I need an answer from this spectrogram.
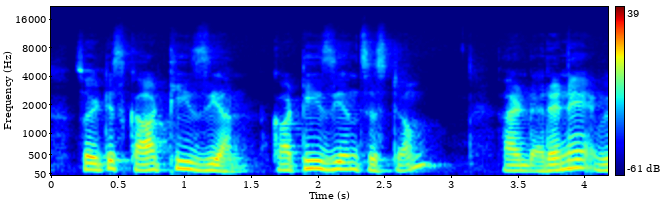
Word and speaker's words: Cartesian: is also known as cartesian system that is the pronunciation is ca t z n that means r is silent so it is cartesian cartesian system and renee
